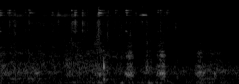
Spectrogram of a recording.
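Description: A dog making a few short, faint sounds in quick succession, the loudest about a second in.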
